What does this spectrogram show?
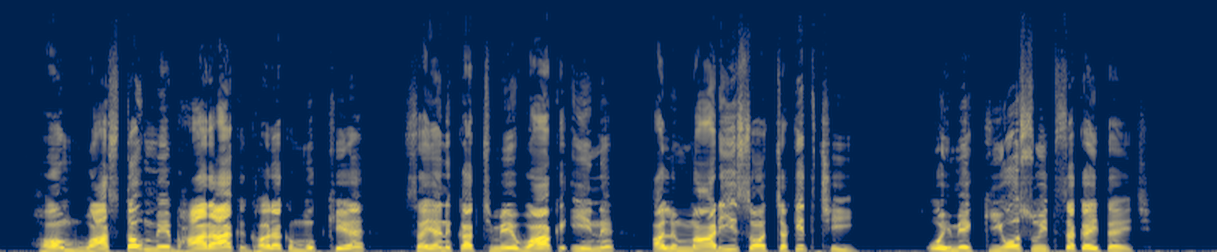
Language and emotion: Maithili, surprised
